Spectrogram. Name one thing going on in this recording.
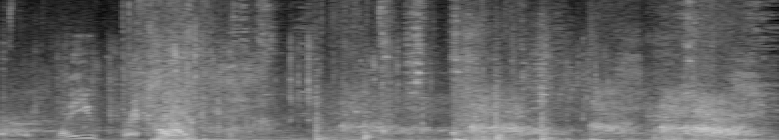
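Someone crawls and scrapes across rough, gritty ground.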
